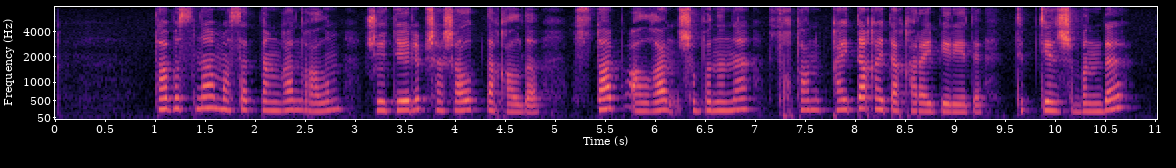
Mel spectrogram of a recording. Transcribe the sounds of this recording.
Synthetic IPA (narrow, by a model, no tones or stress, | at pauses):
t̪ʰɑbəsənɑmɑsɑt̪ːɑɴʁɑɴʁɑlˠəm | ʒ̥ɵt̪e̞lɪpʃɑʃɑlˠəp̚t̪ɑqʰɑlˠd̪ə | ʊst̪ɑpɑlˠʁɑnʃəbənənɑsʊ̥qt̪ɑnəp̚qʰɑjt̪ɑqʰɑjt̪ɑqʰɑɾɑjbe̞ɾe̞d̪ɪ | t̪ʰɪp̚t̪e̞nʃəbənd̪ə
